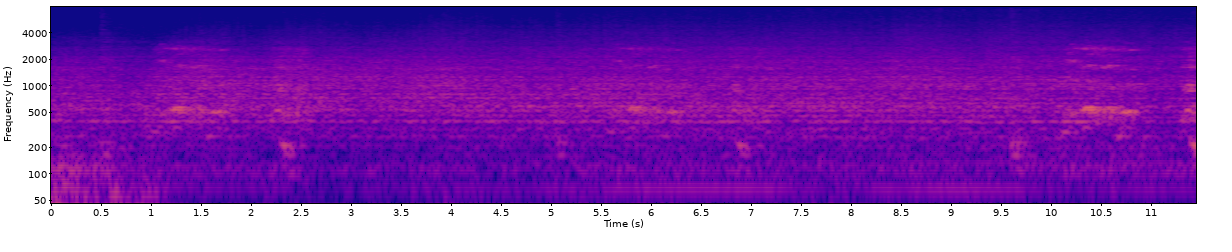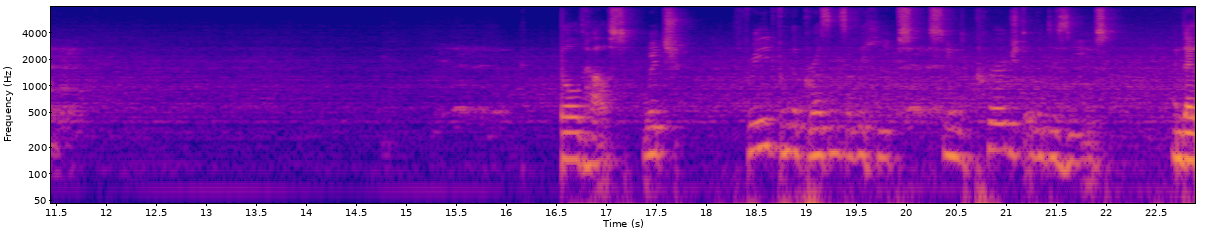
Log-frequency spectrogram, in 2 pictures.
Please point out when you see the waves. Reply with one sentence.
You can't hear the waves here.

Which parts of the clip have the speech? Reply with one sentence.
The speech can be heard from 16.6 to 22.8 s.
